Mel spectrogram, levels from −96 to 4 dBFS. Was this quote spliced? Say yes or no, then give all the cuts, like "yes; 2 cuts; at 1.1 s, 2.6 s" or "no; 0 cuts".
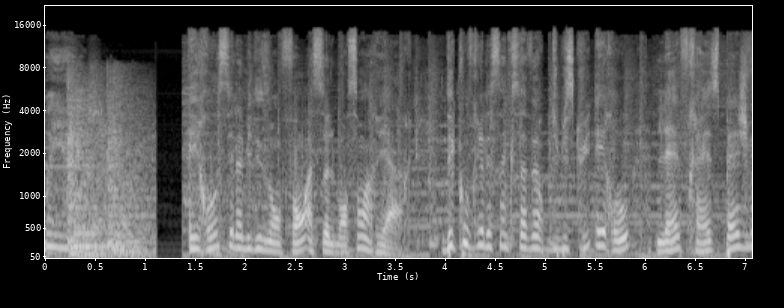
yes; 1 cut; at 1.3 s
